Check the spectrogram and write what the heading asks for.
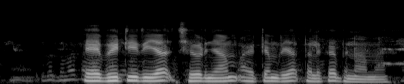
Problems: background sounds at intervals, continuous background conversations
